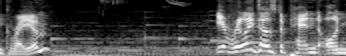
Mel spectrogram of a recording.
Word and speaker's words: Graham: The H is silent. I mean, it's not Graham. Well, actually, that's the interesting part with the name Graham.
